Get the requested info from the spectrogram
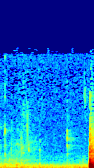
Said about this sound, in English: As I take another sip of my beer.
